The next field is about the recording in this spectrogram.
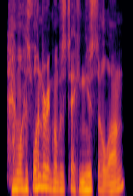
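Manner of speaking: weak, faint laugh running through the words. A girl greets a man who arrives late, with a weak laugh. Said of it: "Lux said with a weak laugh".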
